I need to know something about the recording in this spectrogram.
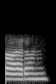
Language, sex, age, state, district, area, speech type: Punjabi, female, 18-30, Punjab, Firozpur, rural, conversation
